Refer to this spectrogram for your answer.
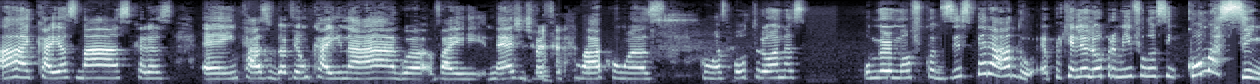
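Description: High-pitched female voice, moderately paced, its pitch varying in an ordinary way. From Santa Catarina, Brazil (rural interior, Rio Negrinho). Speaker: business owner. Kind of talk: casual chat.

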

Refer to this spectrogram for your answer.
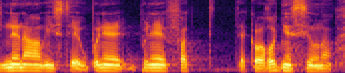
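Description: Here a man talks fairly slowly at a medium pitch. His intonation is monotone and flat. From eastern Slovakia. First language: Slovak (speaking Czech). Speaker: church member, Bible school graduate. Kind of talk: testimony.

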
